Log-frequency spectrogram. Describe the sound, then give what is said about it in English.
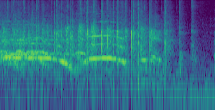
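A crowd applauds and cheers a round-two competitor: steady, dense hand clapping, mixed with voices whooping and cheering over it; the clapping thins out and grows quieter toward the end. “Clap your hands”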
